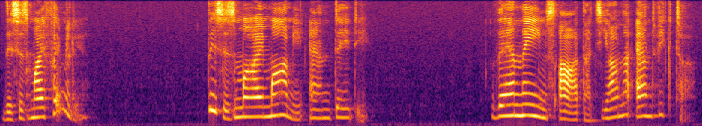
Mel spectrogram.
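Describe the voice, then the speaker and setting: A woman reading a homework lesson aloud for young children, slowly and carefully, as their English teacher. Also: fairly high pitch, animated, a little mellow.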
